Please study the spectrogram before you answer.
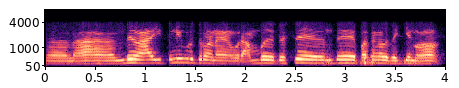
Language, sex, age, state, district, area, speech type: Tamil, male, 18-30, Tamil Nadu, Mayiladuthurai, urban, conversation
